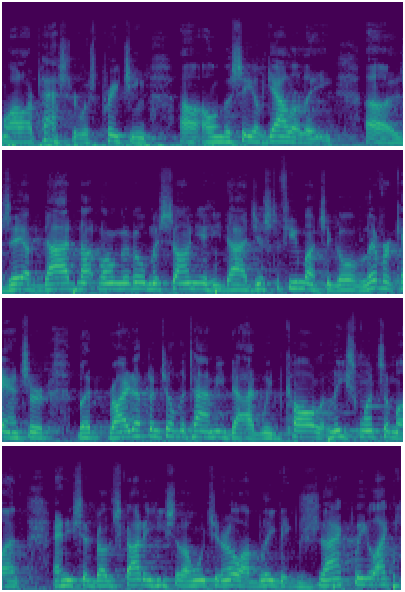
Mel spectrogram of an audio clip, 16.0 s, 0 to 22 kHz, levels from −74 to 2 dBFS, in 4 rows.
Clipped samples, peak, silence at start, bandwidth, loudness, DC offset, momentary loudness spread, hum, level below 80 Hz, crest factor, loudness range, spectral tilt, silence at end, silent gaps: under 0.1%; -10 dBFS; 0 s; 16 kHz; -27 LUFS; under 0.1%; 5 LU; none; -42 dBFS; 16 dB; 1 LU; -6.5 dB/octave; 0 s; none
